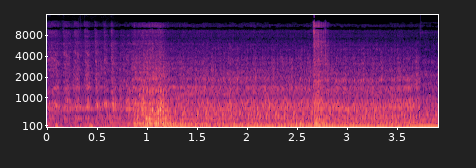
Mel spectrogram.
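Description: At a diesel shop, a truck spins its tires on gravel with a loud, continuous engine roar. A brief surge and sharp crackle of gravel comes mid-clip, with no talking.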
